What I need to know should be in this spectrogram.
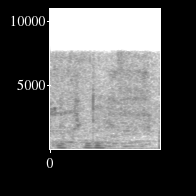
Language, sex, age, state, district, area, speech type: Bodo, female, 45-60, Assam, Chirang, rural, spontaneous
